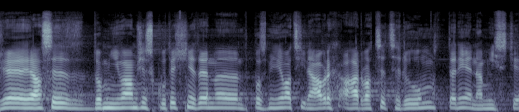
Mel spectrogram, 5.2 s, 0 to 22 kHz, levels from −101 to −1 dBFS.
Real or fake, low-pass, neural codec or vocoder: real; 14.4 kHz; none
